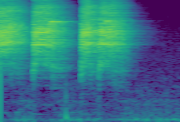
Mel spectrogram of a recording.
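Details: Black francolin calling from the top of a rock: four harsh, rasping, broadband notes in two closely joined pairs, each pair loud at onset and fading, with a faint low hum beneath.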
